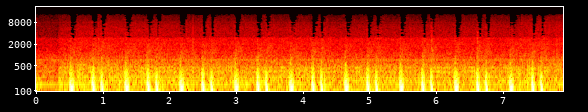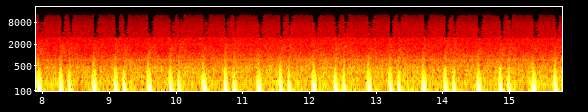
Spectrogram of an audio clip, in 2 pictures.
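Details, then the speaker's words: Simulated heart sounds from a cardiac auscultation teaching program, steady at about 73 a minute, with a soft, low extra sound just after the second sound: a ventricular third heart sound (S3 gallop). "constrictive pericarditis and heart failure from any cause may give rise to either a left or a right ventricular third heart sound let us now listen to an example of a third heart sound"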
